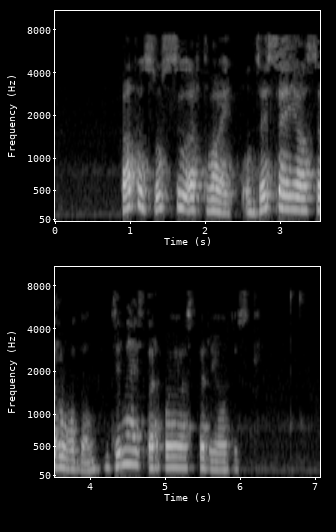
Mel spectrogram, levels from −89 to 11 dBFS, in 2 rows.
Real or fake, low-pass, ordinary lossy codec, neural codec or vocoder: fake; 7.2 kHz; MP3, 32 kbps; codec, 16 kHz, 8 kbps, FunCodec, trained on Chinese and English, 25 frames a second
